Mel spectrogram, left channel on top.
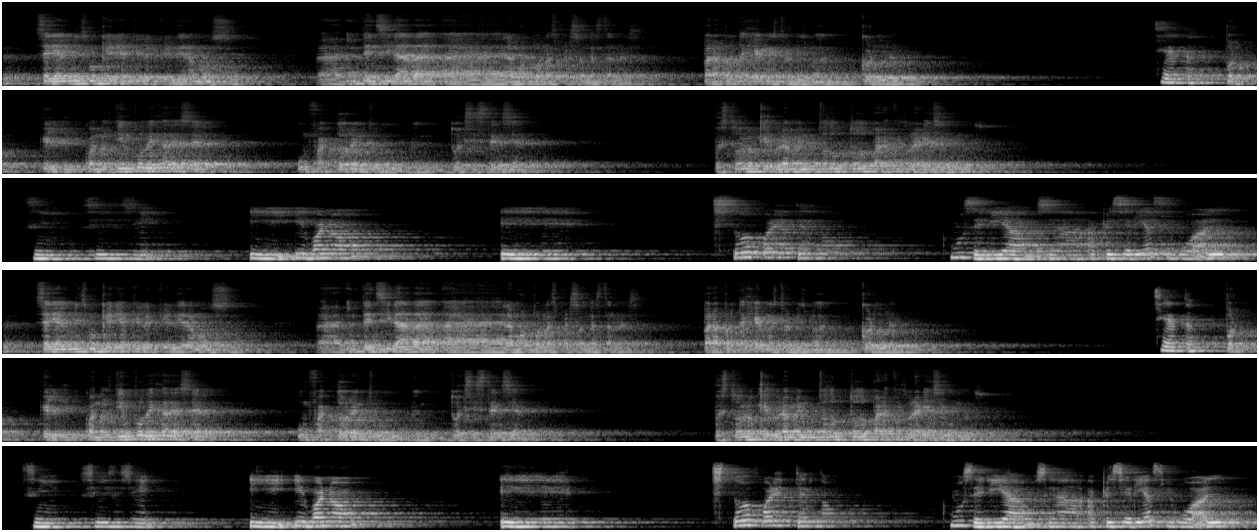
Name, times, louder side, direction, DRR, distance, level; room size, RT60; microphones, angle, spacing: voice 1, 0.3-2.3 3.1-6.3 7.0-8.2 8.6-9.0 12.2-12.4 13.0-14.6 15.5-17.8 19.7-22.3, equal, 5° right, -7 dB, 1.6 m, -22 dB
voice 2, 11.5-11.9 25.4-26.6 27.6-28.7 30.1-30.8 32.2-33.5 34.6-37.4, right 2 dB, 75° right, 6 dB, 0.5 m, -17 dB
9.0 x 6.3 x 5.8 m, 2.3 s
head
